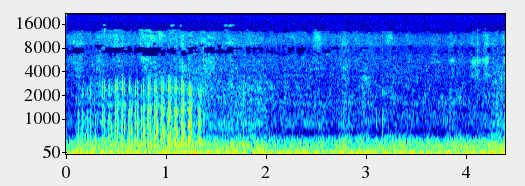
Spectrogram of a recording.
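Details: Moru-chan, a four-year-old female Abyssinian guinea pig, snuggles beside her owner's brown skirt indoors; a short buzzy, rapidly pulsed purr lasts about a second, then fades into steady low household rumble from a dishwasher and a truck outside.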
